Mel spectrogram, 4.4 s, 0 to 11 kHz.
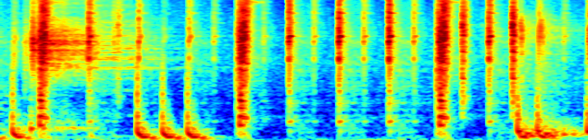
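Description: A self-made programmed drum loop at 80 BPM playing back: deep kick-drum hits under snare and a quick, busy run of hi-hat strikes.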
